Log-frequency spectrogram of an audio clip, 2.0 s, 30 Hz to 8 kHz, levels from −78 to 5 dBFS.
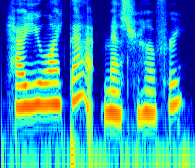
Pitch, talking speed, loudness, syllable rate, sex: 235 Hz, 185 wpm, -18 LUFS, 5.1 syllables/s, female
